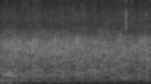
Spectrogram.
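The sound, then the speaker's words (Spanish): A church audience claps steadily together as applause given to Christ, a dense, even wash of many hands sustained at a constant level for about two seconds with no voices standing out. “Denle un aplauso a Cristo, amado hermano.”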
